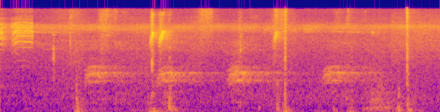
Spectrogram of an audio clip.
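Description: A crow cawing four times at an even pace, each call about half a second long, with a few sharp knocks from the van's seats and mats being handled.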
